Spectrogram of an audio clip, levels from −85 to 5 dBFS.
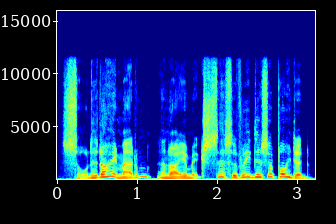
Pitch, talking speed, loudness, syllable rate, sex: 175 Hz, 165 wpm, -19 LUFS, 5.7 syllables/s, male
